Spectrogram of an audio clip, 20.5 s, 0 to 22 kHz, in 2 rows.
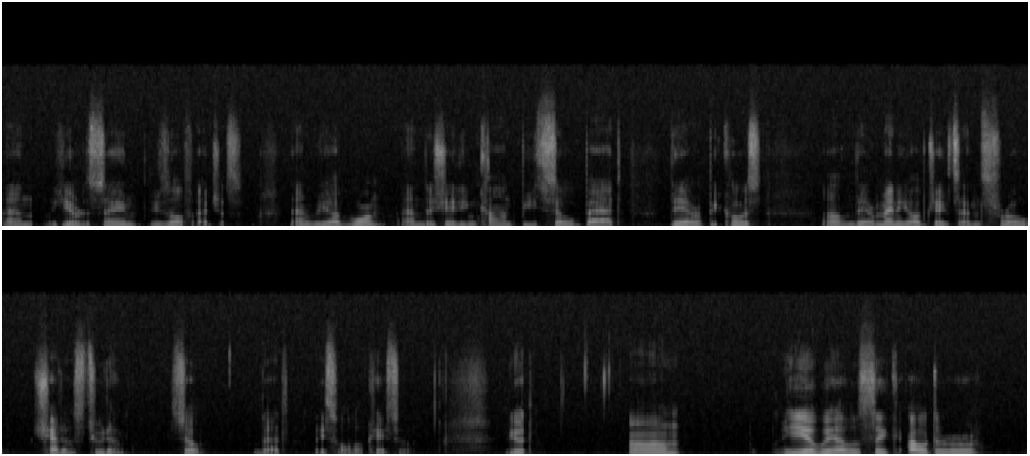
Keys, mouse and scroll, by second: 0.9 x, 3.4 Tab, 7.9-9.2 middle drag, 9.6 middle click, 10.0 middle click, 12.4 KP_1.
